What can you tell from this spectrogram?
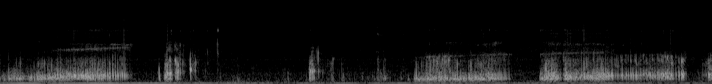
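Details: Repeated croaking, gurgling rumbles in bursts with quiet gaps: audible stomach rumbling (borborygmi).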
